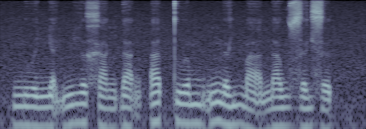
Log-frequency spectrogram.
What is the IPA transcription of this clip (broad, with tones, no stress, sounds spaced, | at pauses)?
n u˨˩ ə̯ ɲ a̰˧˨ j ɲ i˧ ə̯ x a˨˩ ŋ ɗ a̰˧˨ ŋ ʔ a˦˥ t̚ t̪ u˧ ə̯ m ṵ˧˥ ŋ n ə˨˦ j m aː˧˩ n a˧ w z ə˨˦ j z ə˨˩ t̚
